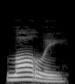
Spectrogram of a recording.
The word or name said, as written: Lali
